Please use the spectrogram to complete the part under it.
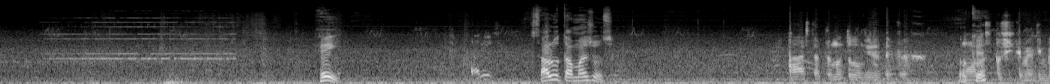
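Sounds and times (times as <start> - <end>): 
phone ringing with a high electronic tone: 0.4 - 2.7
speech: 3.2 - 3.5, 4.7 - 6.4, 7.9 - 10.4.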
